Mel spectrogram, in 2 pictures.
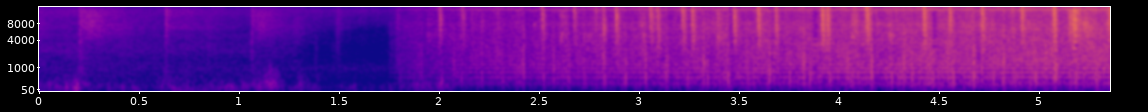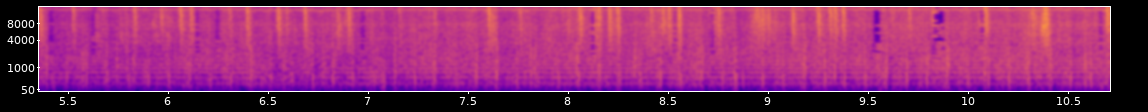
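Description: Light aircraft's piston engine and propeller running at a steady pitch, heard from the cockpit. It comes in about two seconds in and grows steadily louder.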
